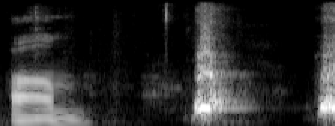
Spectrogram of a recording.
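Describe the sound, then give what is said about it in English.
Dogs barking in a few loud, separated bursts, each barrage sharp and clustered, with quiet gaps between them. “we need to talk for a second because dogs are going crazy here.”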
